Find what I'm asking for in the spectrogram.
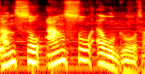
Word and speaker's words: Elgort: Ansel Elgort, I believe, is the pronunciation, yes.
